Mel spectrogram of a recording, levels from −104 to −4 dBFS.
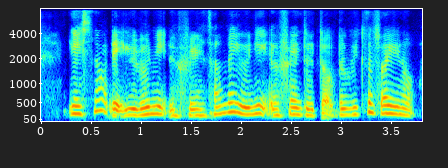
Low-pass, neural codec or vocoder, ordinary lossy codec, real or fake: none; codec, 16 kHz, 2 kbps, FreqCodec, smaller model; none; fake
